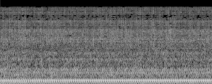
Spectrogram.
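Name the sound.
sewing machines running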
